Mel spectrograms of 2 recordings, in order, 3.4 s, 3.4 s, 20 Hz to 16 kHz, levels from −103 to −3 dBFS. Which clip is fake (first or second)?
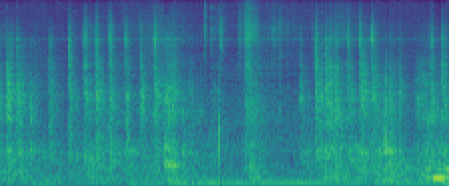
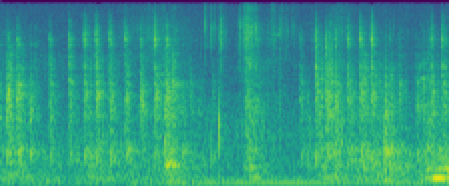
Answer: first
